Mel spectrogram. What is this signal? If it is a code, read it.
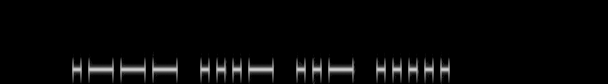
Morse code, heard as a keyed tone, about 15 wpm, 700 Hz. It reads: JVU5
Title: Four Challenging Letter-Number Combinations 15wpm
